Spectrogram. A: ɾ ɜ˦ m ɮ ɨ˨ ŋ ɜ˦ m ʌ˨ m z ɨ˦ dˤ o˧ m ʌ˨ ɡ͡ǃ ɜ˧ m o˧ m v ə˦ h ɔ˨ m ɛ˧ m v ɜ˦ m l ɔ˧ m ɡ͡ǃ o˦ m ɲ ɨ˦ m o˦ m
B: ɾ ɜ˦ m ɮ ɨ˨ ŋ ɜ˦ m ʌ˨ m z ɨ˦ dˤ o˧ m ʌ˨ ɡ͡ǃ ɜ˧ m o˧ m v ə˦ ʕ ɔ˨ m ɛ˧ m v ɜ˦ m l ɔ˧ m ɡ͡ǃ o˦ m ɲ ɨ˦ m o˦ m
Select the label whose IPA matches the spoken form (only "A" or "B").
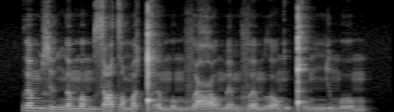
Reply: B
